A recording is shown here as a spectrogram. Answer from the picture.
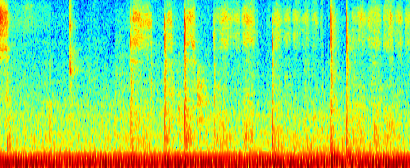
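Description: Chalk writing on a blackboard: faint, scattered taps and scratches as the chalk is drawn stroke by stroke, over a steady low room hum.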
